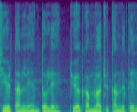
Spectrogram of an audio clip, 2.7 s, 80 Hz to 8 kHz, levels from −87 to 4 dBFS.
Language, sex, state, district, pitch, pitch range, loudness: Wancho, male, Arunachal Pradesh, Longding, 100 Hz, 100-105 Hz, -19 LUFS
